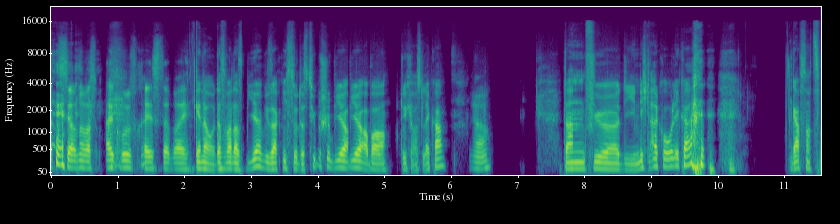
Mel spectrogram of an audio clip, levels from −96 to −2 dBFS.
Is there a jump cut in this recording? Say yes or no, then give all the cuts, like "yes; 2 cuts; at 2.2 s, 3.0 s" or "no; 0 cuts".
yes; 1 cut; at 4.5 s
